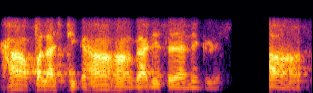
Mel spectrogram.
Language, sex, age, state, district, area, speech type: Hindi, male, 30-45, Bihar, Darbhanga, rural, conversation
